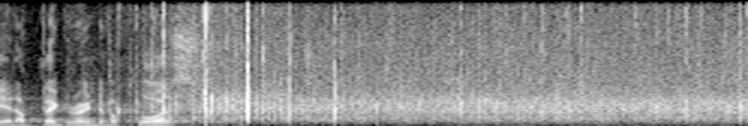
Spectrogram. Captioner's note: audience applauding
